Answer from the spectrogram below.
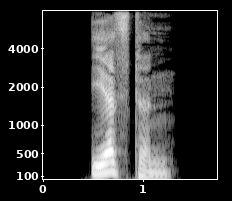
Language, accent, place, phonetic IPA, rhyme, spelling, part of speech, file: German, Germany, Berlin, [ˈeːɐ̯stn̩], -eːɐ̯stn̩, Ersten, noun, De-Ersten.ogg
- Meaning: inflection of Erster: 1. strong genitive/accusative singular 2. strong dative plural 3. weak/mixed genitive/dative/accusative singular 4. weak/mixed all-case plural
